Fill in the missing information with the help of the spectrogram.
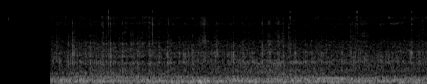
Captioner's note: cane rattling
